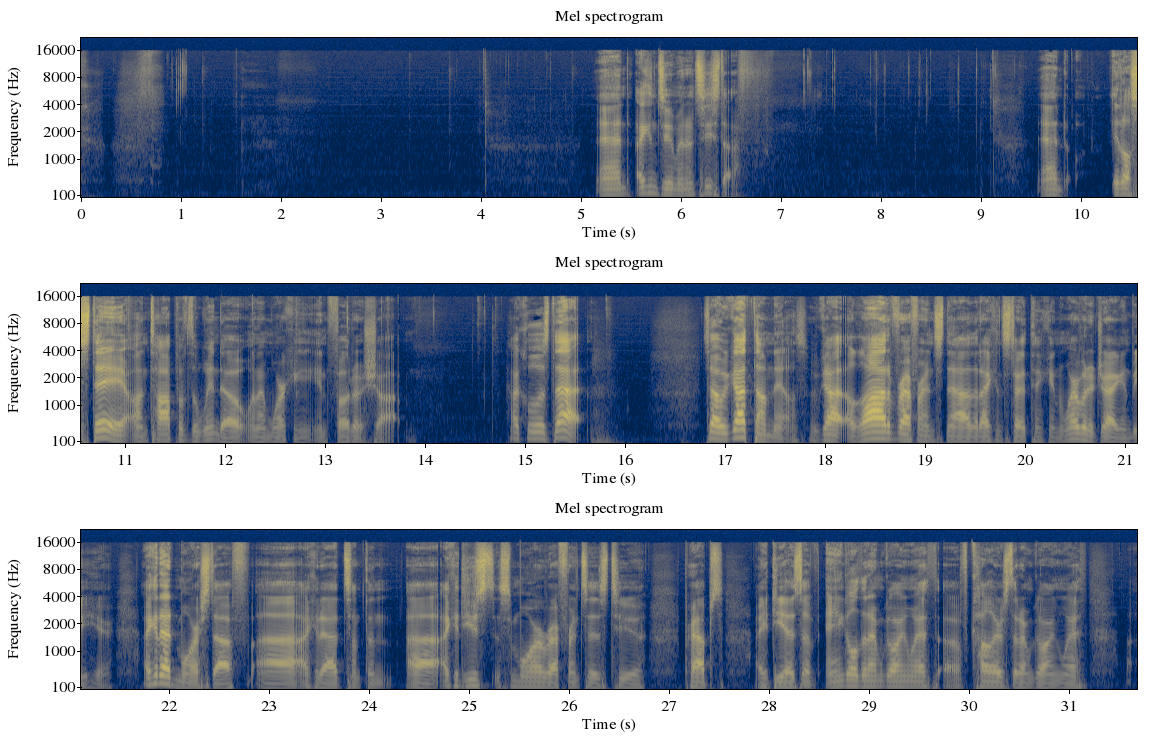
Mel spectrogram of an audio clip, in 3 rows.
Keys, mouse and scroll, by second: 1.3-2.0 scroll, 3.7-4.2 scroll, 4.9 scroll, 7.8-8.3 scroll, 8.3-10.3 scroll down 19, 10.3-11.0 scroll, 11.7-14.4 click, 12.1-12.7 scroll, 14.5 click, 14.7 click, 14.8 click, 14.8-15.2 click, 14.9 click, 15.0 click, 15.1 click, 15.3 click, 15.4 click, 15.5 click, 15.5 click, 15.6 click, 15.8 click, 17.4 scroll, 18.2-18.9 scroll, 19.4-20.3 scroll, 20.6 scroll down 10, 20.7 scroll, 21.4-22.0 scroll, 22.7 scroll, 23.4 scroll, 24.1 scroll, 24.8 scroll, 25.6 scroll, 26.7-27.3 scroll, 28.9-29.2 scroll, 31.5 scroll.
